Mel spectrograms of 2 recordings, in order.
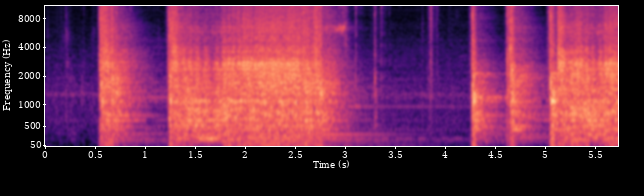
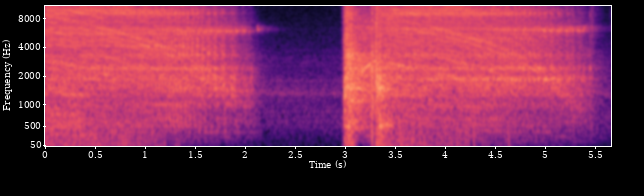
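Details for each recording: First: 1938 Buick Special straight-eight no-crank, starter bridged directly at the solenoid from the battery: three strong bursts of free-spinning cranking; switch, battery and starter are good, so wiring is suspected, with the negative battery cable checked next. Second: 1938 Buick Special starter motor, bench-run for a no-crank: two short runs of harsh, rattling high whine winding down; owner suspects bearings or bushing, and the brushes are worn nearly away.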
